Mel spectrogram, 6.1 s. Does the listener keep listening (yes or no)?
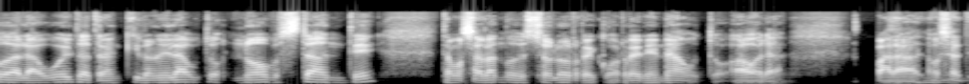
yes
